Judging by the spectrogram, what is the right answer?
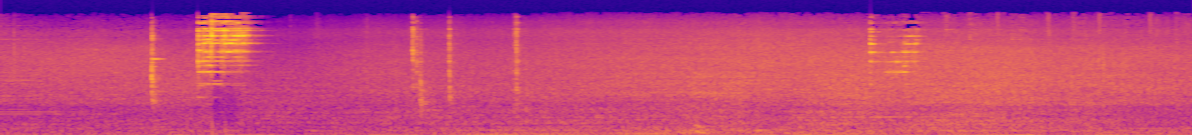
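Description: Metal hand tools clinking and tapping against the engine's belt tensioner and brackets: a few sharp clicks and two ringing metallic chinks, about two seconds in and near nine seconds, over a steady low hum.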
